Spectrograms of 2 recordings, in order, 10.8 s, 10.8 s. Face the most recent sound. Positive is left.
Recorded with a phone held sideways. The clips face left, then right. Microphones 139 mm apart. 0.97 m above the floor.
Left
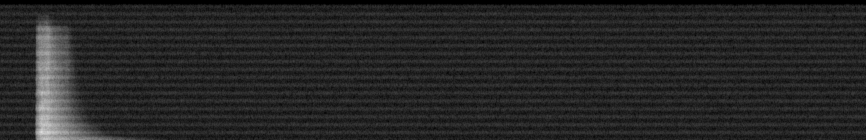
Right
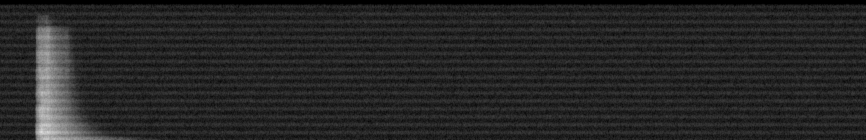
turn(degrees=10)  # may be behind; listen again after turning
